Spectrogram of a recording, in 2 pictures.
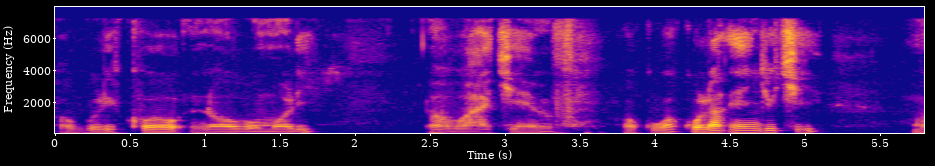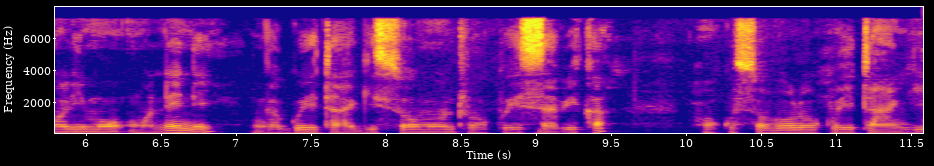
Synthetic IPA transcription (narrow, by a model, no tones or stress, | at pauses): o̞̰ɡulikʰo̞no̞βumuli | o̞βwaːcḛːɱvuokṵwakulaʔe̞ɲɟuci | mulimumune̞ne̞ | ŋɡaɡwe̞ːta̰ːɡiso̞ːmuːntuokwe̞ːsa̰βika | o̞kuso̞̰βo̞lo̞ːkwe̞ːta̰ːɲɡiɾa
